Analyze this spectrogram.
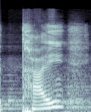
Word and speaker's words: thigh: आई, तो इसे पढ़ेंगे थाई। यहाँ पर GH जो होता है यह साइलेंट होता है, मतलब हम इसे नहीं पढ़ते हैं, तो इसे क्या पढ़ेंगे?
